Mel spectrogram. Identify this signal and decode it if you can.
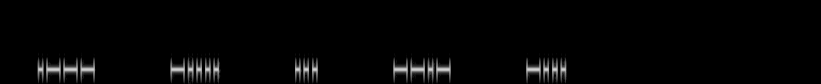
Morse code, heard as a keyed tone, about 28 wpm, spaced as for 10 wpm, 700 Hz. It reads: J6SQB
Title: USA Call Signs - 6 Characters - 6x Character Spacing - 28wpm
